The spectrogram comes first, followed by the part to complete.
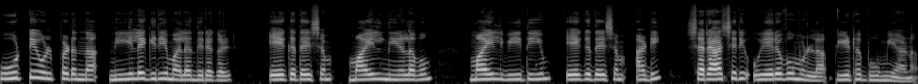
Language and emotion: Malayalam, neutral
